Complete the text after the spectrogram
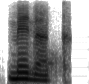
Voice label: "menarche", Indian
